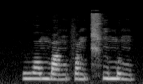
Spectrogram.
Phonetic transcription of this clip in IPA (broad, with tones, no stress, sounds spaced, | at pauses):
w ɔ˥ m ɑ˧˥ ŋ f ɑ˧ ŋ t͡ɕʰ i˥ m ɤ˨ ŋ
